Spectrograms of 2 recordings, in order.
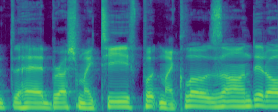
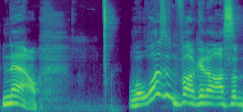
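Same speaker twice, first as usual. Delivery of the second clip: ordinary talk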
